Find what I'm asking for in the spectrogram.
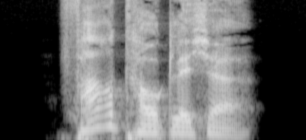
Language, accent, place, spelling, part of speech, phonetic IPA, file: German, Germany, Berlin, fahrtaugliche, adjective, [ˈfaːɐ̯ˌtaʊ̯klɪçə], De-fahrtaugliche.ogg
- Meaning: inflection of fahrtauglich: 1. strong/mixed nominative/accusative feminine singular 2. strong nominative/accusative plural 3. weak nominative all-gender singular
